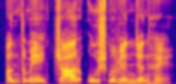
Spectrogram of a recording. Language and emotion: Hindi, neutral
